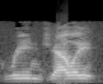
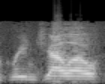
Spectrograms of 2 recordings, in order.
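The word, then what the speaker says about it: Green Jellÿ: and Mohawk place with green jelly or green jello however you want to pronounce it you can get ahold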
